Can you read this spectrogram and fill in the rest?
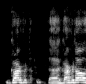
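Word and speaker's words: Gvardiol: I primarily Garvidal is how you pronounce his name.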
